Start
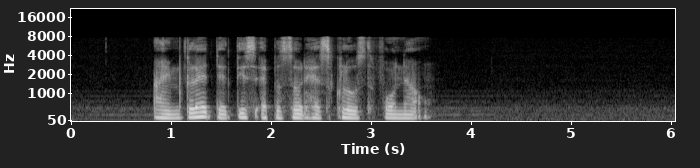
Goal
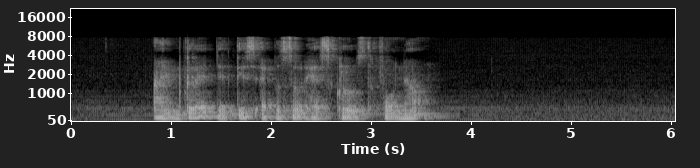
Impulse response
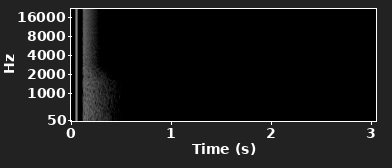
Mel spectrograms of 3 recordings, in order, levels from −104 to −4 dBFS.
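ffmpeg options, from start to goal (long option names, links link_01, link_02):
-filter_complex "[0:a]equalizer=frequency=210:width_type=o:width=2.1:gain=-3.5,bandreject=frequency=81.7:width_type=h:width=4,bandreject=frequency=163.4:width_type=h:width=4,bandreject=frequency=245.1:width_type=h:width=4,bandreject=frequency=326.8:width_type=h:width=4,acompressor=threshold=-41dB:ratio=4,aeval=exprs='val(0)*sin(2*PI*26*n/s)':channel_layout=same[link_01];[1:a]atrim=start_sample=2205,asetrate=70560,aresample=44100[link_02];[link_01][link_02]afir=irnorm=-1:irlink=0,volume=13.5dB"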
